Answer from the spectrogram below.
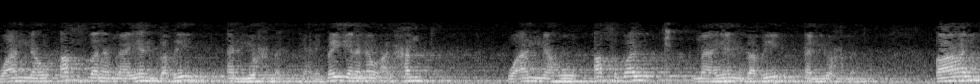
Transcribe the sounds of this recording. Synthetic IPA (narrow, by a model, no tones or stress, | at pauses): wɪʔanːaɦʊʔɑfðˤɑlmaːjambaɣiʔanjʊħmad̪jaʕnibajːananawʕalħamd̪ | wɪʔanːaɦʊʔɑfðˤɑlmaːjambaɣiʔanjʊħmad̪ | qɑːl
